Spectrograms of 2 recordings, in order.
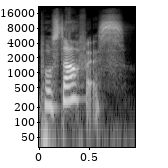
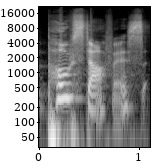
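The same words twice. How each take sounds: First: The stress falls on the word office. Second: The stress falls on the word post. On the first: This is how many Irish people say it. "a lot of Irish people say the post office" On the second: This is how most people say it. "instead of the post office"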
